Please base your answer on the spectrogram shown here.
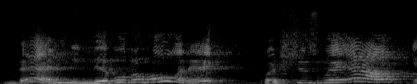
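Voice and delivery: put-on reading a picture book to kids; lively read-aloud with rising phrases; storyteller voice for children; story narration.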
